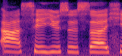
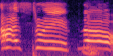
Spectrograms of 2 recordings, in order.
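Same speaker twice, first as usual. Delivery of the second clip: very high, full-lunged, top-of-the-lungs scream; 9 semitones higher, 6 dB louder than usual. Voicing a character who sees his idol shot down: screaming at the top of his lungs. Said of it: "he screams from the top of his lungs".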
